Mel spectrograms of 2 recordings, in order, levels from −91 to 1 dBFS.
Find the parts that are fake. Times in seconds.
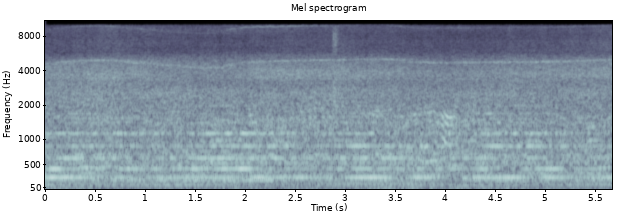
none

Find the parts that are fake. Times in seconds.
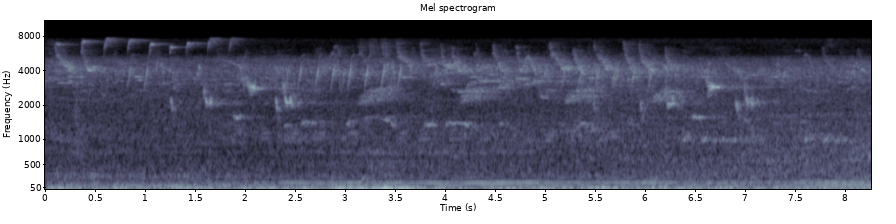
none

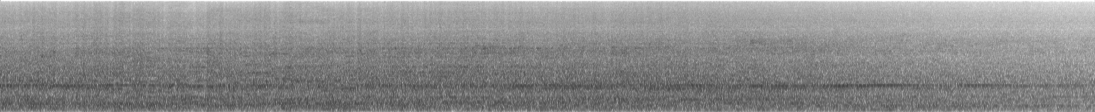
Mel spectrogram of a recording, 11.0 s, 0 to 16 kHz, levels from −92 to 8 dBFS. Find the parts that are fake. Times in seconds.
1.1-3.8 (codec, SNAC)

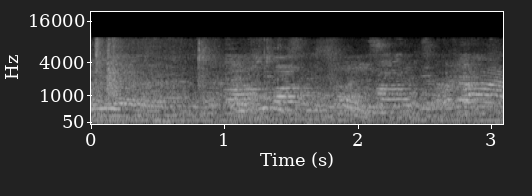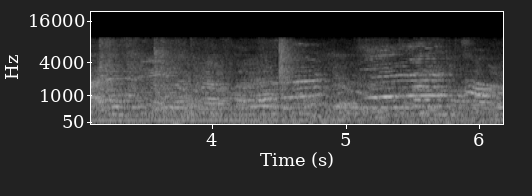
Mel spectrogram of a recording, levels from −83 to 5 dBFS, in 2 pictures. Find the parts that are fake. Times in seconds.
none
